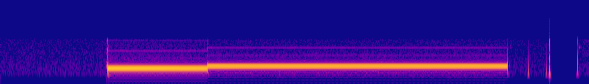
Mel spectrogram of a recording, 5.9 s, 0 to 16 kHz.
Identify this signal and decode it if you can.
Two-tone page, heard as a one-second tone, then a three-second tone, about 580 then 690 Hz. It is heard from 1.1 to 5.1 s.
